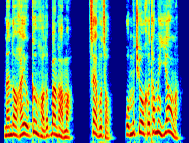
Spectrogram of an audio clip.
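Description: Man playing a desperate young explorer, high strained voice, rushed, audiobook. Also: expressive, darkish tone. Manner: pleading, pressing.

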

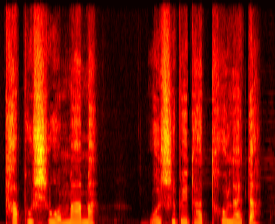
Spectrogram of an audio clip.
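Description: A man's voice: very high voice, a little fast, a little mellow, voice pushed up. A man voicing a cheeky hero who fakes a baby's cute, babyish voice. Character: cheeky invisible hero mimicking a baby. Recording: dry close recording with faint music.

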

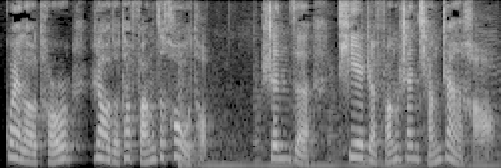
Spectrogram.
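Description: A storyteller with a Beijing-flavored accent narrating a children's audiobook in a lively, expressive first-person telling. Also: medium pitch, normal speed, soft background music. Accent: Beijing-flavored Mandarin.

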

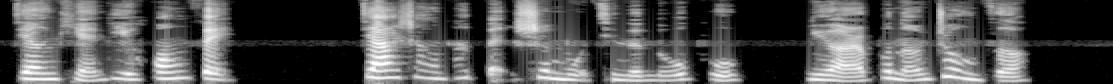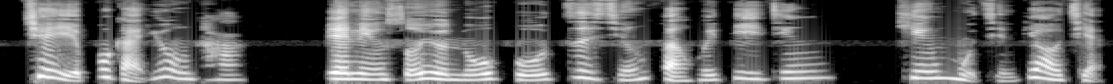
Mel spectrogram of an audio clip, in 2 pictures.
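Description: A woman voicing a calm, sharp-witted young noble daughter who speaks with composed, cool sarcasm. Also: on the high side, moderate pace, no echo.

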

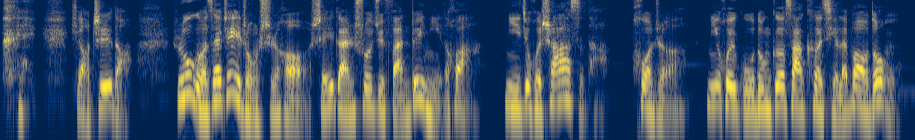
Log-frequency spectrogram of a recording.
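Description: A woman voicing a smooth-talking male Cossack commander who coaxes and persuades. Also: fairly low pitch, expressive, moderate pace, darkish tone, soft background music. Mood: coaxing. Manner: cajoling, persuasive.

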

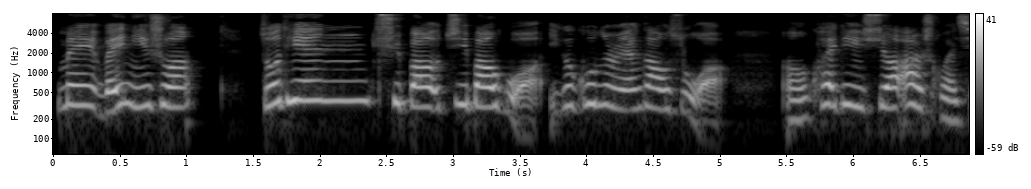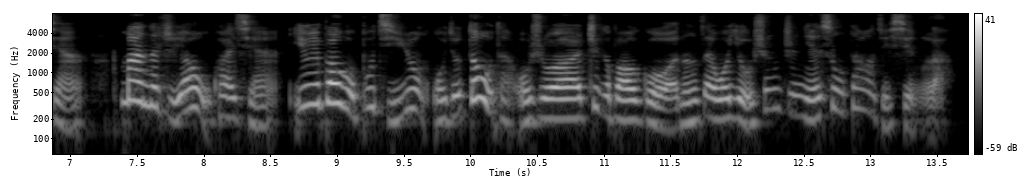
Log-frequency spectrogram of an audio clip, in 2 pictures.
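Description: Lively high-voiced woman telling jokes. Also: moderate pace. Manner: lively storytelling, laughs at her own jokes. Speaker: talk show host. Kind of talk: reading out funny listener stories.

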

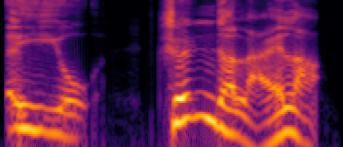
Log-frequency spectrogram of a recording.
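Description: A man voicing a kindly old male turtle who talks slowly and drowsily in a children's audio story. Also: medium pitch, big pitch swings, no room sound, studio quality, voice pushed up. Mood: alarmed. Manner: slow, drowsy and good-humored.

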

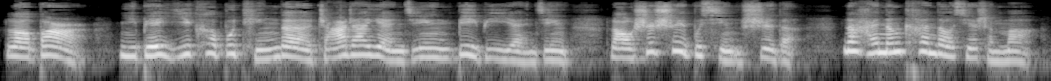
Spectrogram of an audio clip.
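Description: A woman voicing a proud, earnest old male rooster in a children's storybook, speaking in a steady, lecturing way. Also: mid-range voice, normal speed, hardly any pauses. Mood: teasing.

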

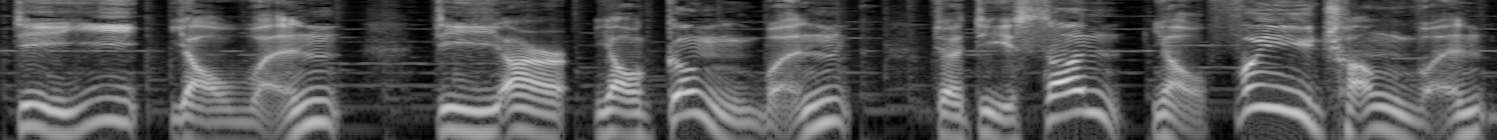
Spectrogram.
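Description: A man voicing a gruff, boastful middle-aged tomb-robber master who lectures slowly and grumbles at his apprentice. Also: medium pitch, wildly swooping pitch, darkish tone, soft background music, pitched below the performer's own voice, exaggerated voice. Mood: lecturing.

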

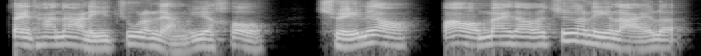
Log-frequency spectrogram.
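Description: A male storyteller voicing a frail young woman who speaks softly and slowly. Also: mid-range voice, lively intonation, natural voice. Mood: sorrowful. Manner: soft-spoken, slow.

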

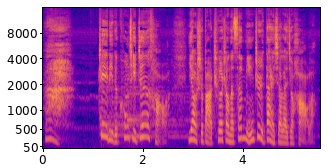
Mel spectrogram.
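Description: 女声扮演的随性又贪嘴的妈妈. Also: female voice, mid-range voice, very animated, normal speed, soft background music, pitched above the performer's own voice. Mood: carefree. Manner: breezy, gushing. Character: carefree delighted mother.

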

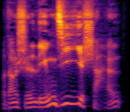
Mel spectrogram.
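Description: A man's voice: medium pitch, big pitch swings, measured pace, bright, forceful tone, no room sound, studio quality. A man telling comic family stories in a casual, self-deprecating, wry way. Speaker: comic storyteller.

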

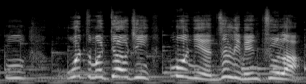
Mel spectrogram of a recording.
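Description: A woman puts on a tiny, daring storybook boy with a very high, shrill voice that jumps around, teasing and calling out. Soft music runs under the reading throughout. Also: animated, normal speed. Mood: startled. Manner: shrill, teasing, calls out loudly. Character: tiny, bold, cheeky boy hero.

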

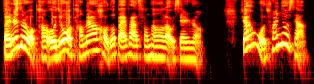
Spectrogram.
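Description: A woman podcast host, telling a story in lively casual chat and laughing often. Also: medium pitch, fast talker, slightly rough.

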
